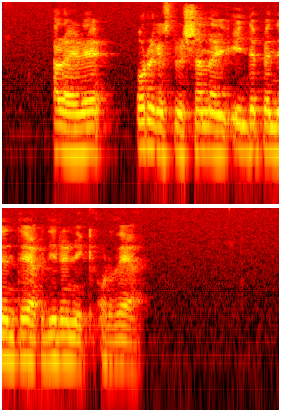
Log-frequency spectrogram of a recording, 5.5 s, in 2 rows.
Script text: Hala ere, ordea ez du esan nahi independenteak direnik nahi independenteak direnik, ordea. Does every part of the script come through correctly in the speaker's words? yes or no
no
